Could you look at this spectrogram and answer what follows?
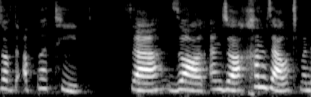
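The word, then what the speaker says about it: ظ: of the tongue to the edge of the upper teeth and blow with a very thick and high sound. Za. Za, za. Change only in the tongue, not on the lips. Za, za. While pronouncing za, tongue's backside goes to the upside.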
